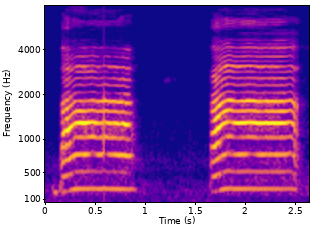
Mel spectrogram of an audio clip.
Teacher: when you say the ba ba black sheep, you have a very high voice, right? Very high tone. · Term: Flat tone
